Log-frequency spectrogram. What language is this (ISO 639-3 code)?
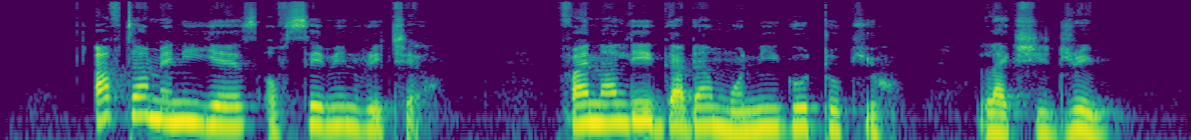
pcm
